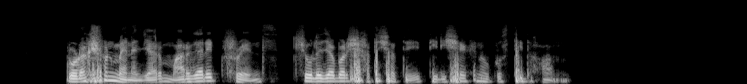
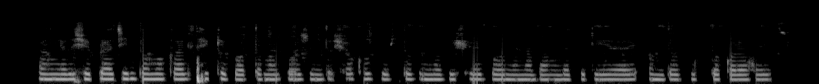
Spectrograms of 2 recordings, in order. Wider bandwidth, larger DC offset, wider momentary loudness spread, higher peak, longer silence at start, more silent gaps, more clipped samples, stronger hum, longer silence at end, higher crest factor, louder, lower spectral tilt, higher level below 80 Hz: second, 6.4 kHz vs 7.4 kHz; neither; about the same, 12 LU vs 10 LU; about the same, -2 dBFS vs -4 dBFS; first, 0.65 s vs 0.4 s; neither; neither; neither; first, 1.8 s vs 0.35 s; second, 16 dB vs 26 dB; first, -17 LUFS vs -32 LUFS; first, -9 dB/octave vs -7.5 dB/octave; first, -50 dBFS vs -64 dBFS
